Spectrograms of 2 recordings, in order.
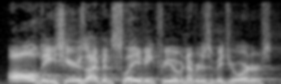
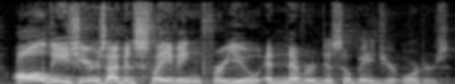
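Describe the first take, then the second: First: Louder, faster, the grudging servant's complaint; resentful older brother. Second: Said in the usual way. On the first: Retold or imitated. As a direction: fire it off like a sulking son keeping score. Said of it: "It doesn't say". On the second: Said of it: "Listen to this".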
